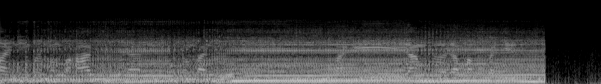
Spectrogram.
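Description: Speedboat engine running, picking up to a steady, higher, even pitch about two seconds in; the sound cuts off suddenly near the end.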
